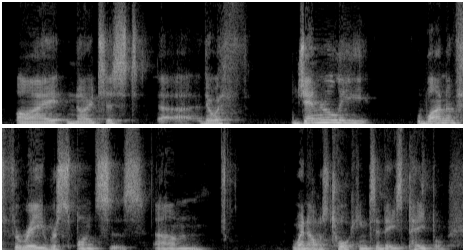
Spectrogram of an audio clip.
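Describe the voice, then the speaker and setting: A man talks at a fairly slow pace with long, frequent pauses in a somewhat breathy voice. His pitch is fairly high and makes very wide swings. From Australia, Brisbane. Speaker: business process management company founder. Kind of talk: webinar presentation. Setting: video call. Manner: halting, with many fillers and repetitions.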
